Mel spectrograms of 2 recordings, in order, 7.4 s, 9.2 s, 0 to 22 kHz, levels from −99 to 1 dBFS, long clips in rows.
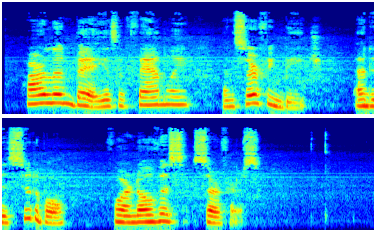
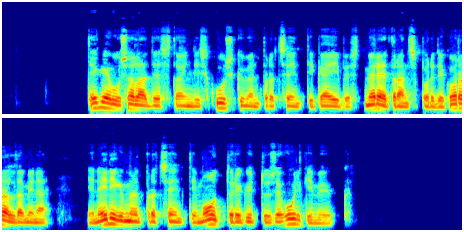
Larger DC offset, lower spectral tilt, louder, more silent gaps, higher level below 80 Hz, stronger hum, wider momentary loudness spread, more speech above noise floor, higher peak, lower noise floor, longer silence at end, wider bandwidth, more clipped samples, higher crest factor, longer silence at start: neither; second, -4 dB/octave vs -6.5 dB/octave; about the same, -18 LUFS vs -18 LUFS; neither; about the same, -64 dBFS vs -66 dBFS; neither; first, 18 LU vs 9 LU; second, 41 dB vs over 72 dB; about the same, -2 dBFS vs -2 dBFS; second, -58 dBFS vs under -90 dBFS; about the same, 1.15 s vs 1.15 s; first, 16 kHz vs 9.2 kHz; neither; about the same, 18 dB vs 16 dB; second, 0.25 s vs 0.85 s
